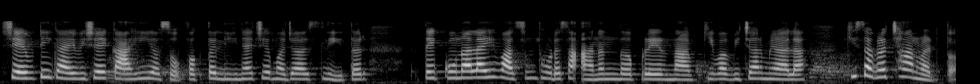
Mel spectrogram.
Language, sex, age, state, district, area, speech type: Marathi, female, 18-30, Maharashtra, Ahmednagar, urban, spontaneous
